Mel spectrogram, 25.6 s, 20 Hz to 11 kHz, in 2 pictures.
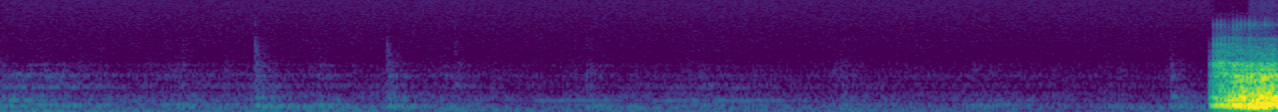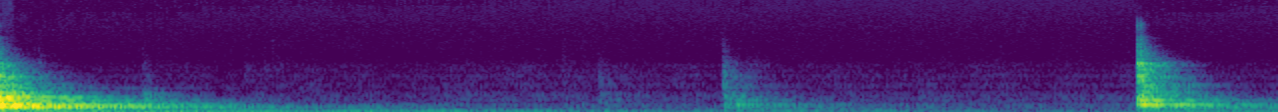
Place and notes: Utena, Lithuania, metallic doors
abandoned factory building (remnant of soviet era) in industrial part of my town. big, half open metallic doors swaying in a wind. contact recording
Utenos apskritis, Lietuva, 10 September 2022, 17:30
